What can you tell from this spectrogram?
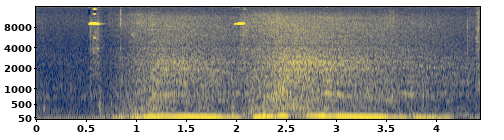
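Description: Engine revs up twice from idle with an uneven, stumbling note as throttle opens, suggesting a misfire under acceleration. Cause suspected, not confirmed.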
